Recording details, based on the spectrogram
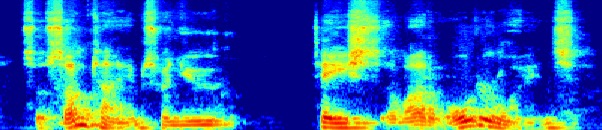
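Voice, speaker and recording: With an American accent, a man talks at a medium pitch in a dark, mellow, somewhat breathy tone. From US Midwest, South Dakota. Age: 80s+. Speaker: winery founder. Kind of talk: casual conversation. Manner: halting, many fillers.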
